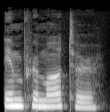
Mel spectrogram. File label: "imprimatur", American; ɚ - əɹ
